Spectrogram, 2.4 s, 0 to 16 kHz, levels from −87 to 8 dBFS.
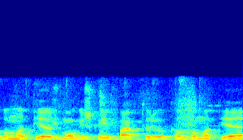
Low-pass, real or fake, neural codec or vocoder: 7.2 kHz; real; none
